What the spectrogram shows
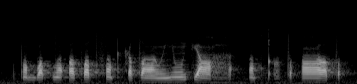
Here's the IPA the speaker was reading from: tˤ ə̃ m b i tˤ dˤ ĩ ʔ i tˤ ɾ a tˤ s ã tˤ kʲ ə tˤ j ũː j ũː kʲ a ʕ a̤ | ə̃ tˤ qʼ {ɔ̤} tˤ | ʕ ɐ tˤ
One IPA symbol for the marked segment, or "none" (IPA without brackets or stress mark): ə̤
